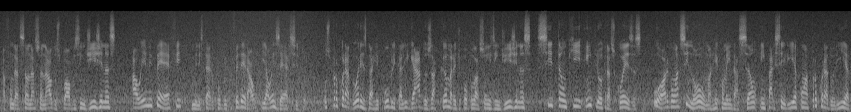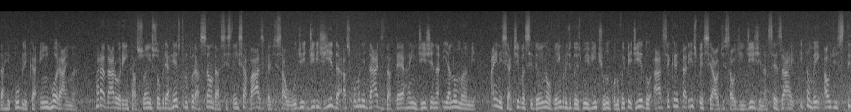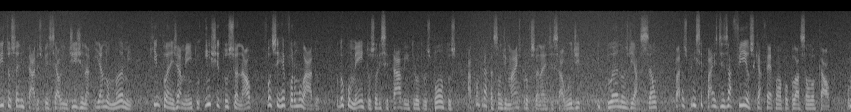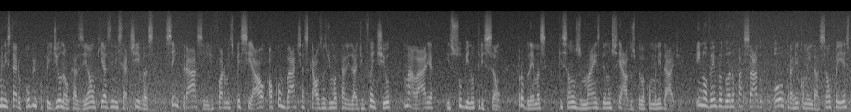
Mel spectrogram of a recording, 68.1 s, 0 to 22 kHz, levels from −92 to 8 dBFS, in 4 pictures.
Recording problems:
hiss; noticeable; throughout; 10 dB below the speech
uneven, jittery; strongly; from 11 to 45 s

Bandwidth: 14.5 kHz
